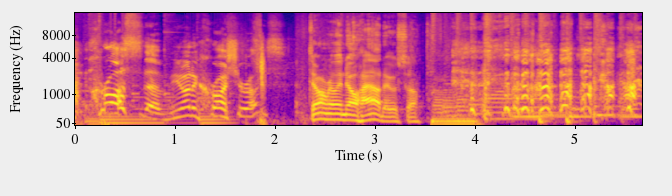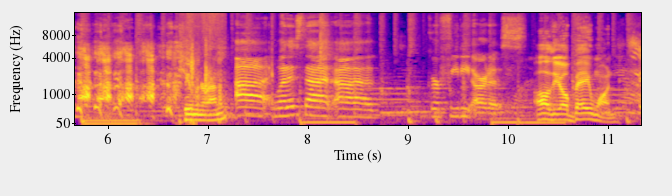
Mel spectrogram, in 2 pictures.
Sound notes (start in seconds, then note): 3.8 laughter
